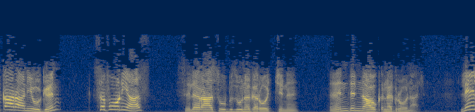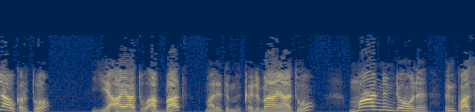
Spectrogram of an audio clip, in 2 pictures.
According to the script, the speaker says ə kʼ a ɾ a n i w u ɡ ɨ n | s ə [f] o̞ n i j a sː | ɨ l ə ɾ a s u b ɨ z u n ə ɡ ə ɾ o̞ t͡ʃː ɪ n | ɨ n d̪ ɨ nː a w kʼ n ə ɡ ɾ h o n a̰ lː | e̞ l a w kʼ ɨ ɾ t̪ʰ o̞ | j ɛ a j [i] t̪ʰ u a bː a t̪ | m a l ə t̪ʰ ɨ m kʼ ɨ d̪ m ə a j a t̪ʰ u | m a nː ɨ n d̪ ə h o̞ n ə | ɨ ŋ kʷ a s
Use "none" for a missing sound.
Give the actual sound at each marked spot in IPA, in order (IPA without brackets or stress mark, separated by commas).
f, a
